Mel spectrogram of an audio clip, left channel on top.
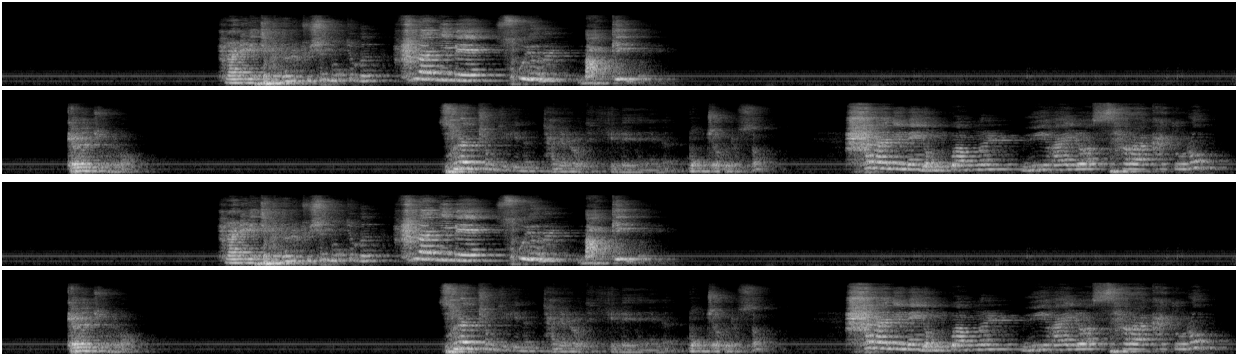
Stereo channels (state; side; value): identical; both; correlation 1.00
